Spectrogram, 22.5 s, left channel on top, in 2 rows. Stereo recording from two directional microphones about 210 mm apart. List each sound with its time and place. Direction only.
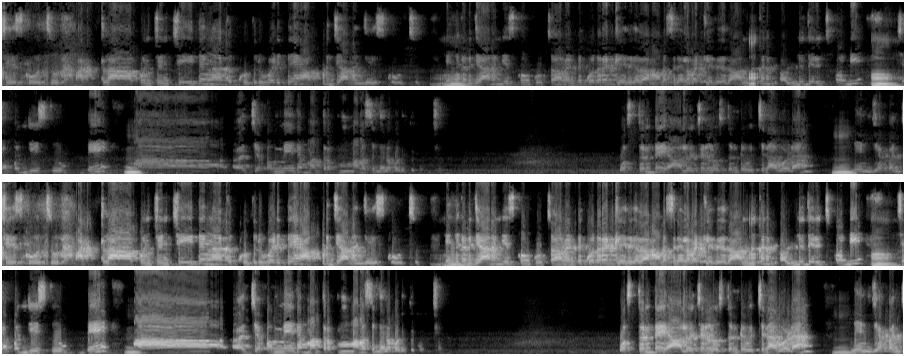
0.0 s speech: 65° right (ahead or behind)
3.1 s speech: 45° right (ahead or behind)
4.1 s speech: 80° right
4.4 s a man's voice: 40° right (ahead or behind)
18.9 s a man's voice: 40° right (ahead or behind)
